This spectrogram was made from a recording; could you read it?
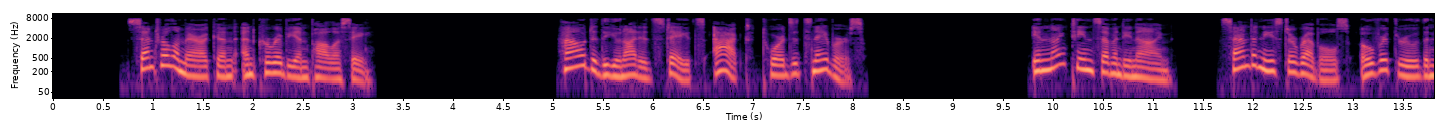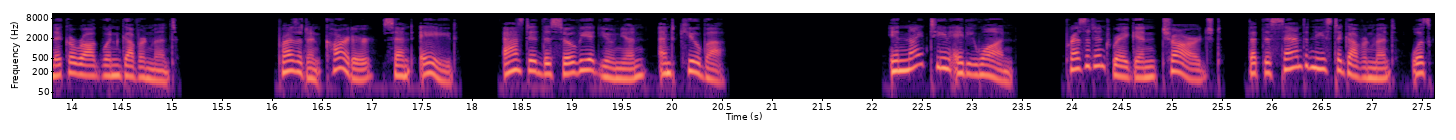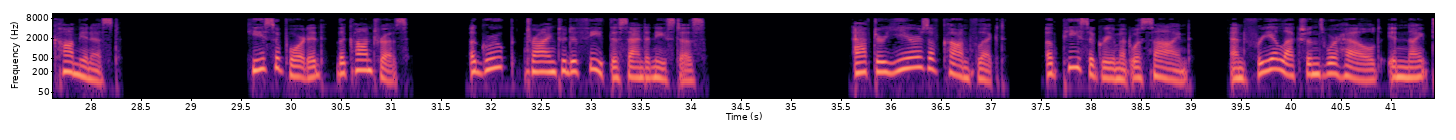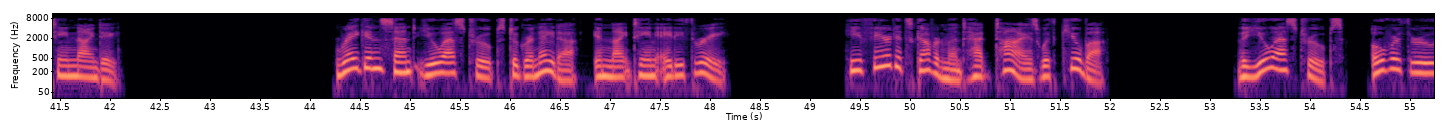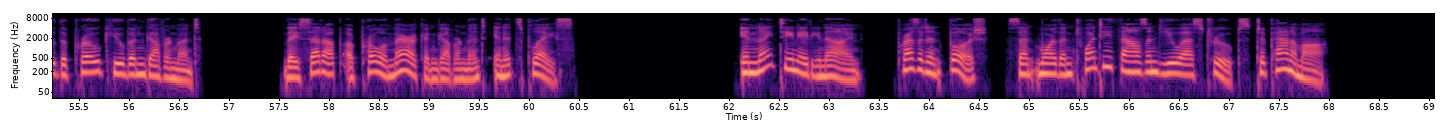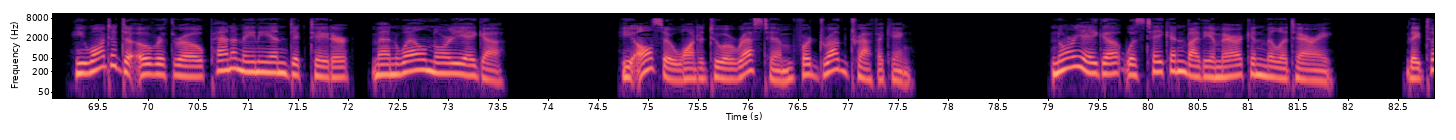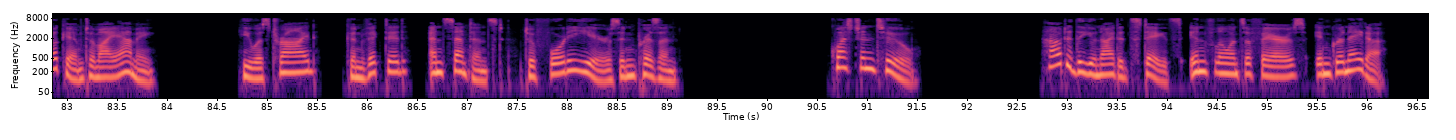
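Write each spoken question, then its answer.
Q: How did the United States influence affairs in Grenada?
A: U.S. troops overthrew the pro-Cuban government and set up a pro-American one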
